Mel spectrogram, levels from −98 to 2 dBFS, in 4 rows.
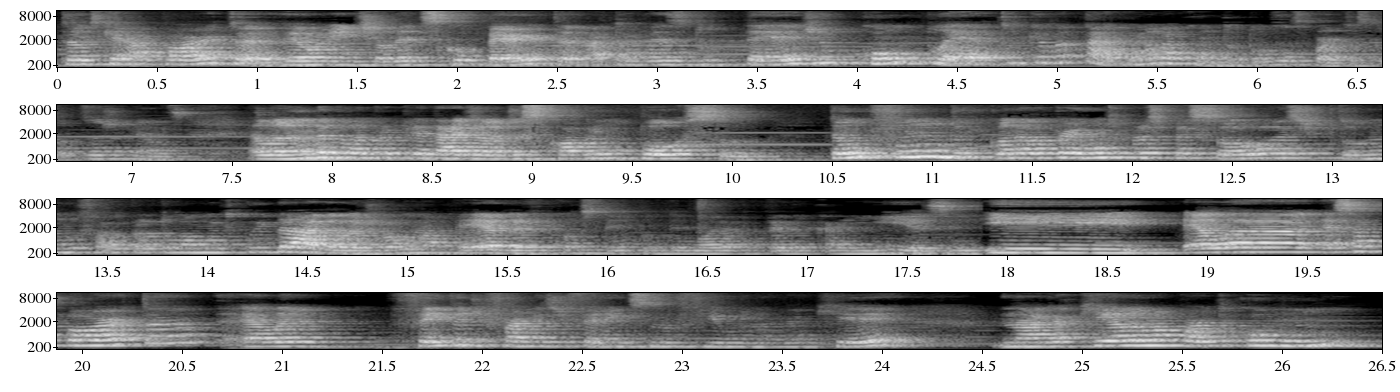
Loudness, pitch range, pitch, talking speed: -18 LUFS, 220-280 Hz, 245 Hz, 190 wpm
